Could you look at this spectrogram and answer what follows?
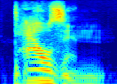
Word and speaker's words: Towson: Like Towson. Like, what is that? Where does that come from? It's not hard. This is not a hard thing to pronounce. Like, there's no Z in the word.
